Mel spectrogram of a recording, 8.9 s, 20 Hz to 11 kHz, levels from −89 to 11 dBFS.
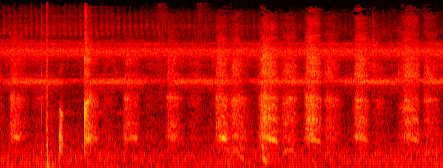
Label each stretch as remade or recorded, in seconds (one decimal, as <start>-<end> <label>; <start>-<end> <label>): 0.0-8.9 recorded

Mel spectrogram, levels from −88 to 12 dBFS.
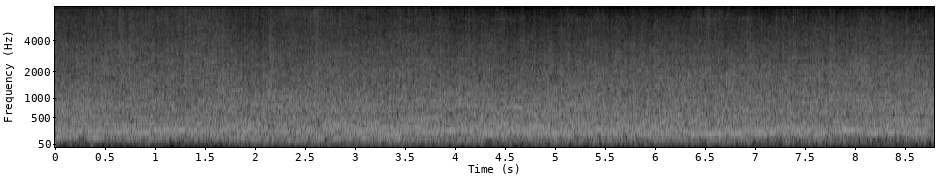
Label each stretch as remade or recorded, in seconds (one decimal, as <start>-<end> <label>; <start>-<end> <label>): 0.0-5.0 recorded; 5.0-6.8 remade; 6.8-7.4 recorded; 7.4-7.9 remade; 7.9-8.8 recorded

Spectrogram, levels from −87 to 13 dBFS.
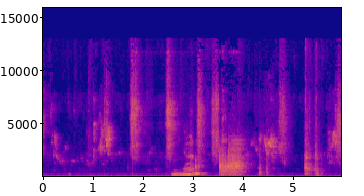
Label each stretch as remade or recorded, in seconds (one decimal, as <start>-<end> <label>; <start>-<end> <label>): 0.0-1.8 recorded; 1.8-3.0 remade; 3.0-6.0 recorded

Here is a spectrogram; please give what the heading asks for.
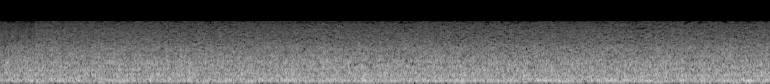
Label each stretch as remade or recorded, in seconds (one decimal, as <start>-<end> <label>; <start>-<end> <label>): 0.0-1.1 recorded; 1.1-1.6 remade; 1.6-7.7 recorded

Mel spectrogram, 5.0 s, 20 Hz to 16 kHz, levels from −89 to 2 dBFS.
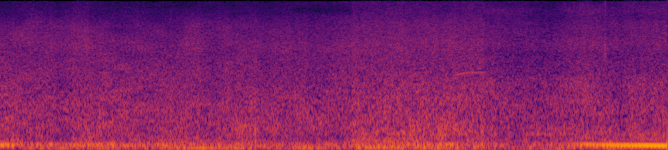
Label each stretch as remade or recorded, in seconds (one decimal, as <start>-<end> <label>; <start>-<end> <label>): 0.0-2.2 remade; 2.2-5.0 recorded

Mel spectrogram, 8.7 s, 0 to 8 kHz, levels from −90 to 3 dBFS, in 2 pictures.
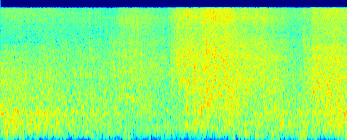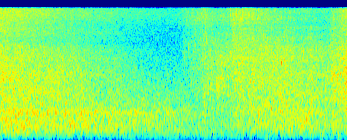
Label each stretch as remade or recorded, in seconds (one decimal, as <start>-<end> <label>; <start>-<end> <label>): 0.0-3.4 recorded; 3.4-5.4 remade; 5.4-8.7 recorded

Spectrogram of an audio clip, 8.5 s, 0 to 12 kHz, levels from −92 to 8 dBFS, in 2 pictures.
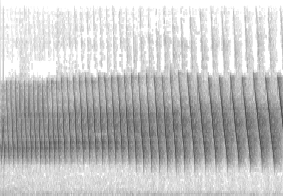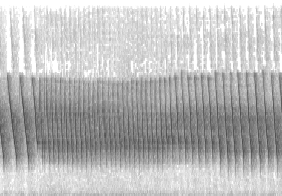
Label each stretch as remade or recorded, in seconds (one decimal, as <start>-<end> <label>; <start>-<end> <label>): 0.0-8.5 recorded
